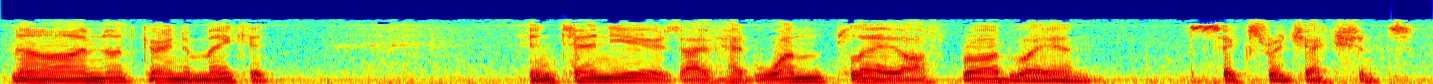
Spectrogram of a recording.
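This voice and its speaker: Troubled failed writer, really low voice, earnest and halting, 70s radio play, muffled old tape. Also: male voice. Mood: resigned. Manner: halting, intense, stammering when flustered. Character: earnest, guilt-ridden failed playwright confessing to his friend. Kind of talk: 1970s radio drama acting. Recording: dull, noisy old radio recording with hum.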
